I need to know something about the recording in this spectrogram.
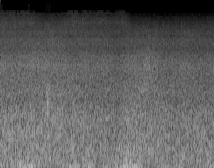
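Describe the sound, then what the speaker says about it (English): Sea swell rolling and breaking along a shoreline at a bass fishing spot, heard as a steady, loud wash of surf with wind buffeting the microphone throughout, no voices. "Nice little bit of swell in here as well."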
